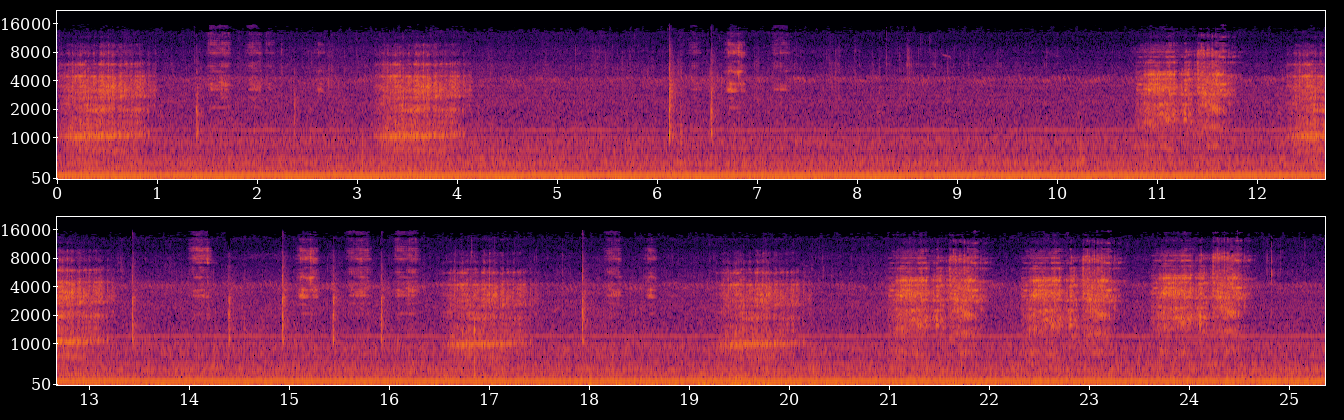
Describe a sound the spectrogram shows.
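Heavy stone rings grind with a rushing whoosh in short bursts as they turn.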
